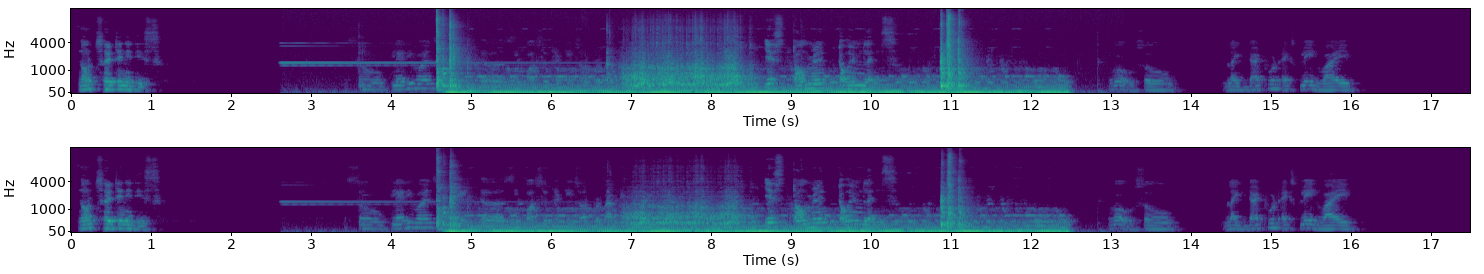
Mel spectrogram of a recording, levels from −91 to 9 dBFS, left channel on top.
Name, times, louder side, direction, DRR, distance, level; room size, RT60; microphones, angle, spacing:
voice 1, 0.1-1.1 8.7-10.3, equal, 5° left, 1.5 m, -43 dB
sound 1, 2.6-4.1 4.6-5.2 6.7-8.8 10.9-11.5, left 6 dB, 70° left, 0.4 m, -38 dB
voice 2, 3.4-7.3 13.0-13.8 14.4-16.0, right 1 dB, 25° right, 0.5 m, -54 dB
sound 2, 4.6-12.5, left 1 dB, 55° left, 1.1 m, -33 dB
2.7 x 2.1 x 2.2 m
head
